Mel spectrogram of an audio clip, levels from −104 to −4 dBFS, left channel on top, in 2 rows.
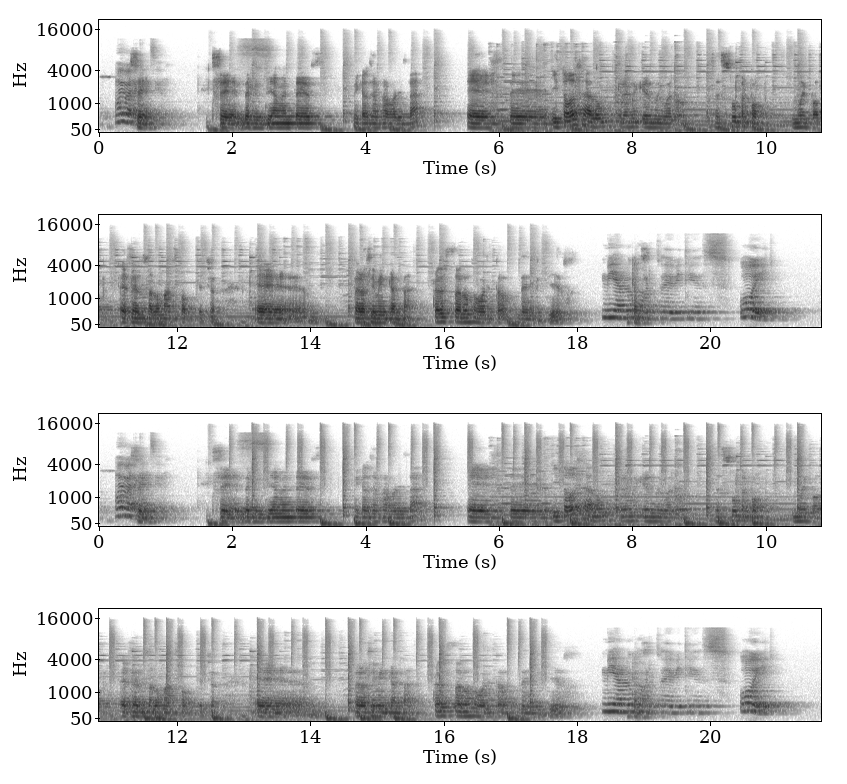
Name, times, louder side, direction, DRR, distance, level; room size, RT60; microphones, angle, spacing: voice 1, 0.2-1.0 18.4-20.9, left 2 dB, 5° right, -6 dB, 1.5 m, -34 dB
sound 1, 1.6-2.0 2.3-2.5 2.8-3.1 3.3-5.1 5.5-5.6 6.0-6.6 6.9-7.5 7.7-8.0 8.3-8.5 8.8-10.6 11.0-11.1 11.5-12.1 12.3-12.9 13.2-13.5 13.7-14.0 14.2-16.0 16.4-16.5 16.9-17.5, right 4 dB, 45° right, 0.3 m, -37 dB
voice 2, 1.7-3.2 3.8-4.8 5.5-8.8 9.1-9.9 10.4-10.8 11.1-12.9 13.2-14.1 14.7-15.5 15.8-17.9 18.8-19.0, left 4 dB, 60° left, 9 dB, 0.4 m, -29 dB
sound 2, 5.8-16.8, left 2 dB, 85° left, 0.9 m, -42 dB
5.4 x 2.7 x 3.0 m, 0.90 s
head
